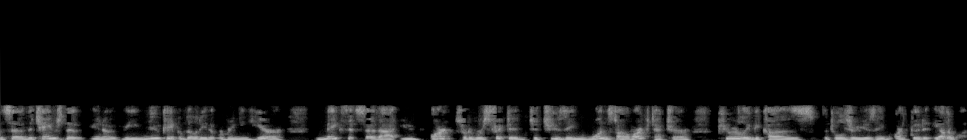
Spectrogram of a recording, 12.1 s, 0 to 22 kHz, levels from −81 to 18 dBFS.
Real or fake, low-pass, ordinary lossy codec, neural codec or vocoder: real; 5.4 kHz; MP3, 32 kbps; none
